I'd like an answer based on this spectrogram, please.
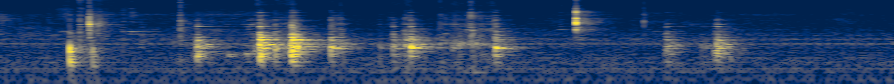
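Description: Plastic measuring spoons on a ring clicking and clattering as they are handled, and a glass olive oil bottle clinking as it is picked up from the counter: a string of about a dozen light clicks and clinks.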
